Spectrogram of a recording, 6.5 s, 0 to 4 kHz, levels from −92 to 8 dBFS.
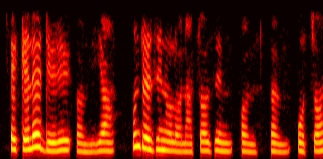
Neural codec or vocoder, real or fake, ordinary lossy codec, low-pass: none; real; none; 3.6 kHz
